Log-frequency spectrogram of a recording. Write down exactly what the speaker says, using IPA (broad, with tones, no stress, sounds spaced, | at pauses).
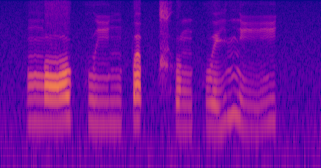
ŋ ɔː˨˧ kʷ iː˨ ŋ p ɐ˧ p̚ t͡sʰ ʊ˨ ŋ kʷ e˨˥ j n̪ iː˨˥ k̚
